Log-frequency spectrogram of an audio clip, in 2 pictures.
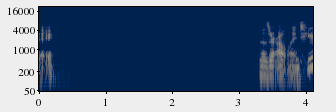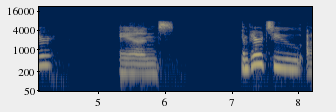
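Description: A woman speaks calmly through an online call, in short phrases with pauses.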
